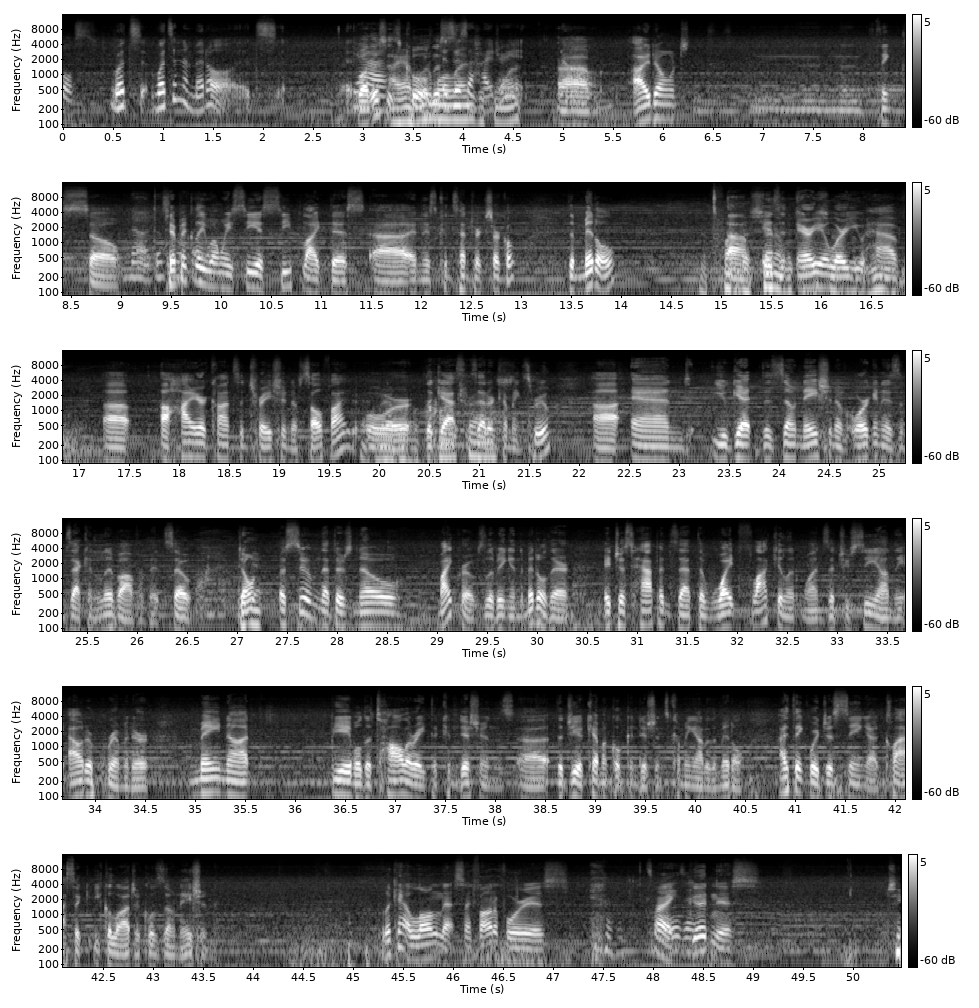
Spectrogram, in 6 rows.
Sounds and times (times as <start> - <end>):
Speech: 0.0 - 2.2, 2.8 - 6.3, 6.9 - 14.0, 14.8 - 35.6, 36.4 - 43.6, 45.3 - 49.1
Music: 0.0 - 50.4.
